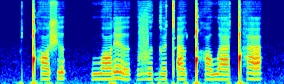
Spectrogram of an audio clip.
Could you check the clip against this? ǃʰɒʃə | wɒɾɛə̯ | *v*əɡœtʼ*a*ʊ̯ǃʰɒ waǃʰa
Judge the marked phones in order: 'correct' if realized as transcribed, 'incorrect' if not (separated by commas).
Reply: correct, correct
